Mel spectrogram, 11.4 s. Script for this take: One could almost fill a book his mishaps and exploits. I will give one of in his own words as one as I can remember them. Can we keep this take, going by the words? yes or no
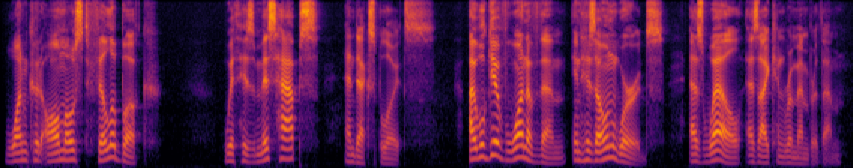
no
